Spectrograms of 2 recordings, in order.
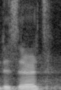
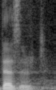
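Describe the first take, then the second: First: First "desert" said di-ZERT, like the sweet; dessert pronunciation. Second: Second "desert" said DEZ-ert, like the sands; desert pronunciation. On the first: Filmmaker correcting his English, "desert" as di-ZERT. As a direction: stress the second syllable of "desert". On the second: Filmmaker correcting his English, "desert" as DEZ-ert. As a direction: stress the first syllable of "desert". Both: Retold or imitated. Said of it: "there is difference between desert and desert".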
